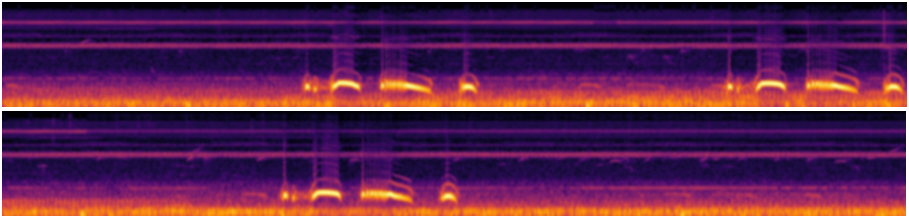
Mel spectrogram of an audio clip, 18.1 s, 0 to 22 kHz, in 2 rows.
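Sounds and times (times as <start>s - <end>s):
dove cooing: 3.0s - 4.9s, 5.8s - 9.2s, 11.4s - 13.7s.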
